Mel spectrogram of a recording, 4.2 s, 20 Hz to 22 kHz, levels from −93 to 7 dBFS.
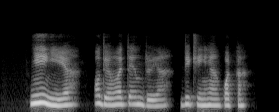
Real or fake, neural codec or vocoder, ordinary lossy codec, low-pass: fake; codec, 16 kHz, 0.5 kbps, FunCodec, trained on Chinese and English, 25 frames a second; Opus, 64 kbps; 7.2 kHz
